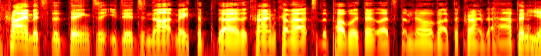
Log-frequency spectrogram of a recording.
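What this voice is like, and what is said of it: Usual voice. Nothing is said of it.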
